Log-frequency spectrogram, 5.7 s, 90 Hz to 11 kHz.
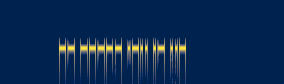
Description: Morse code, heard as a keyed tone, about 28 wpm, 700 Hz. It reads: M0LAU
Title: DXCC-100 Call Signs - 5 Characters - 28wpm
